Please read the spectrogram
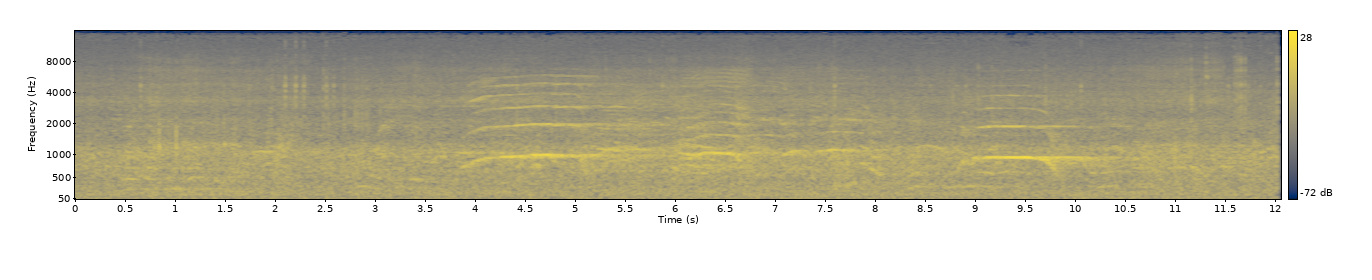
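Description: Steady rushing wind noise on a helmet-mounted camera high on a building face, with three short, high whines that rise, hold and fall, about four, six and nine seconds in.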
